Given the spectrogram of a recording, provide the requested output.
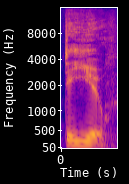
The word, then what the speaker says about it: du: Do is spelled du. Du. Yeah. It's helpful to think that because otherwise it sounds like doo when you're saying it and it can get confusing in a sentence.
